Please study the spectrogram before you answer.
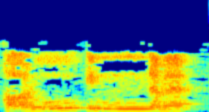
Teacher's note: النون في إنما نون مشددة تغن بمقدار حركتين فهي حرف أغن مشدد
